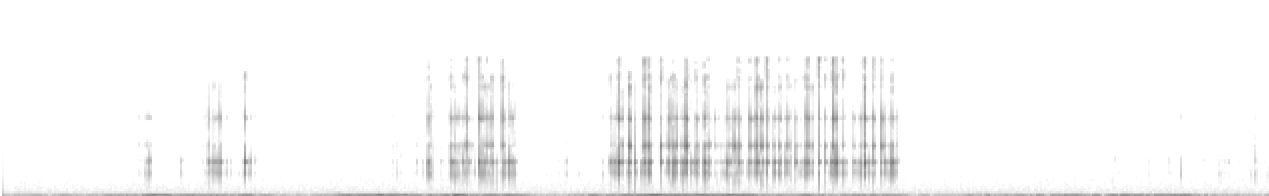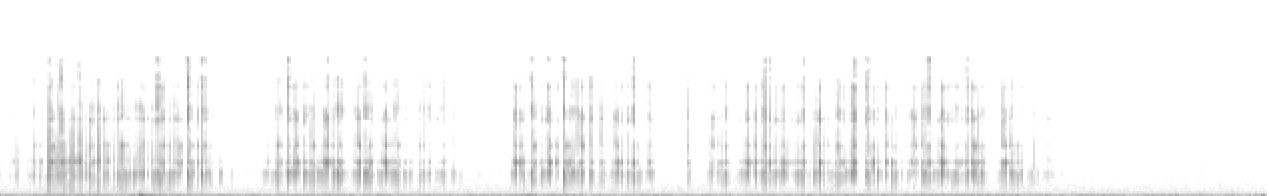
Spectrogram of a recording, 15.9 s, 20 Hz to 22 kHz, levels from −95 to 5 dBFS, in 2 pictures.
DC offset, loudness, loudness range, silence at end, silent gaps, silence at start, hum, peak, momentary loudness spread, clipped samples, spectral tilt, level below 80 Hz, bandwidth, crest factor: under 0.1%; -56 LUFS; 10 LU; 0 s; none; 0 s; none; -24 dBFS; 18 LU; under 0.1%; -1 dB/octave; -54 dBFS; 15.5 kHz; 26 dB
